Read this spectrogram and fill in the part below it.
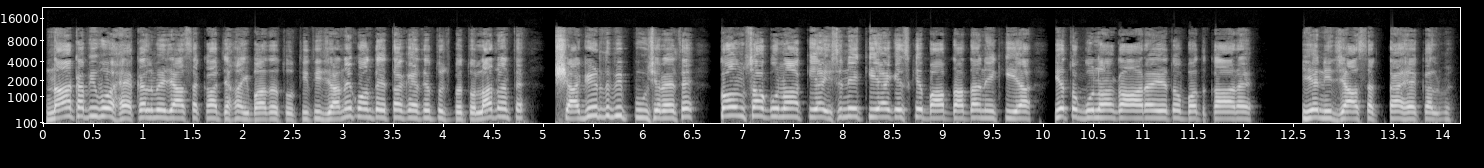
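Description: A man's voice: sits high, fairly even intonation, moderate pace, clean tone, no echo, studio quality. An older man preaching a sermon to camera with a lapel mic, telling stories and acting out quotes with chuckles. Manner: storytelling, acting out quotes with laughs and gestures. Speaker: pastor. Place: studio with bookshelves, indoors.

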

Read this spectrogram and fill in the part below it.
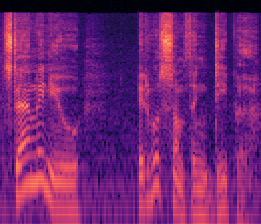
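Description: Theatrical, mocking game narrator. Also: male voice, medium pitch, huge pitch swings, normal speed, darkish tone, a little hiss or hum. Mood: wry, storybook calm. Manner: theatrical, mocking, condescending, articulate. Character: omniscient sardonic male narrator toying cruelly with his character. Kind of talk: scripted storybook-like video game narration.

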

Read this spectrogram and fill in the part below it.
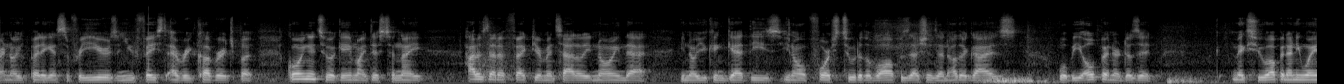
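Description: A man's voice: fairly low pitch, a little hiss or hum. A man, a sports reporter asking a question at a press conference.

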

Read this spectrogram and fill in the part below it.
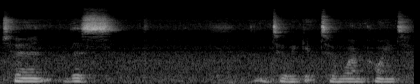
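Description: A man in his sixties giving an unscripted hands-on demonstration, explaining step by step and pausing as he works, picked up by a camera mic in a small workshop. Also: medium pitch, little pitch movement, a bit bright. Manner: step-by-step explaining, often pausing mid-task. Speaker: technician demonstrating a tape machine setup. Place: small cluttered indoor workshop. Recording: echoey room, faint background noise.

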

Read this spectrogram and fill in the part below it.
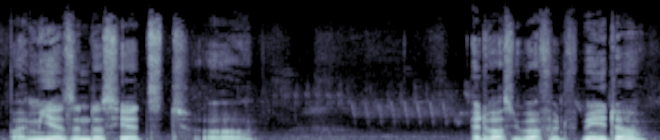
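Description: Slow-spoken, low-voiced man. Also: animated, creaky. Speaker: host of a bushcraft tutorial channel. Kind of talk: hands-on how-to demonstration. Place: outdoors on a woodland floor, birdsong behind.

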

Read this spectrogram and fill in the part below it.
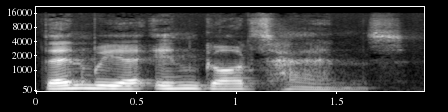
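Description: A man's voice: mid-range voice, expressive, takes it slowly. A man reading a historical sermon aloud as a preacher would, in an earnest, formal, rhetorical manner. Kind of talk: sermon read aloud, solemn measured preaching.

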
